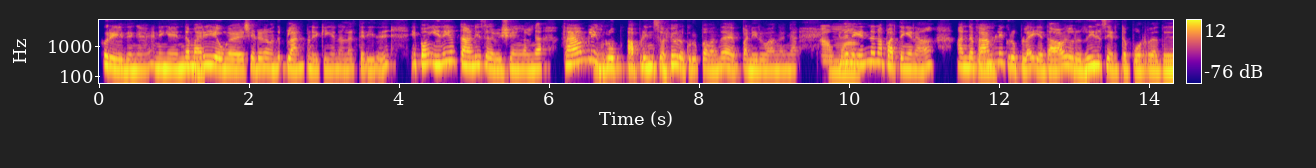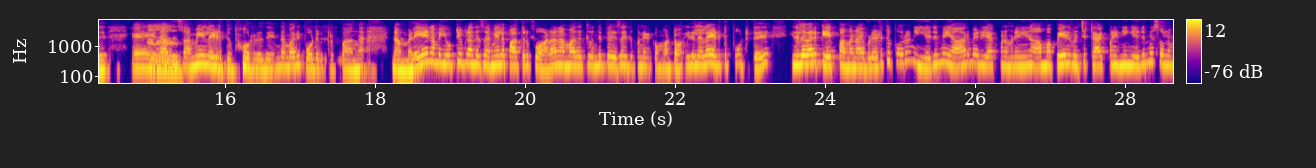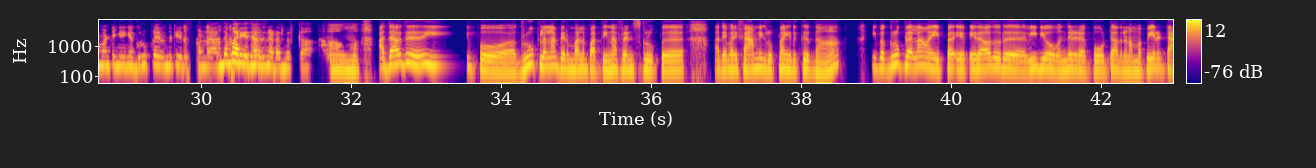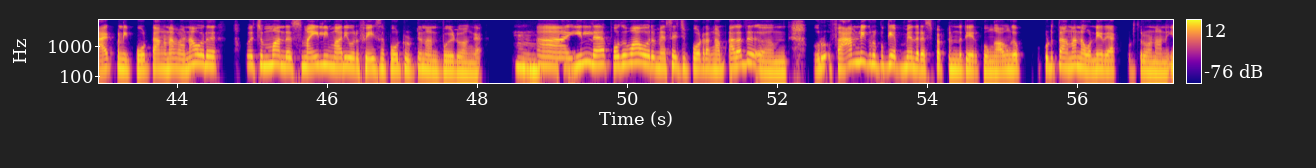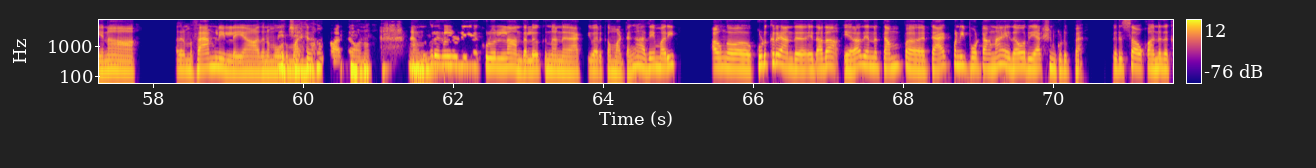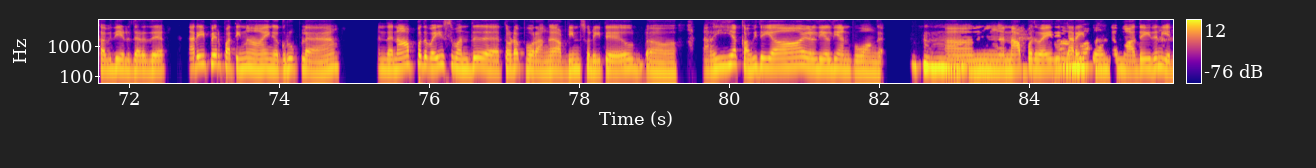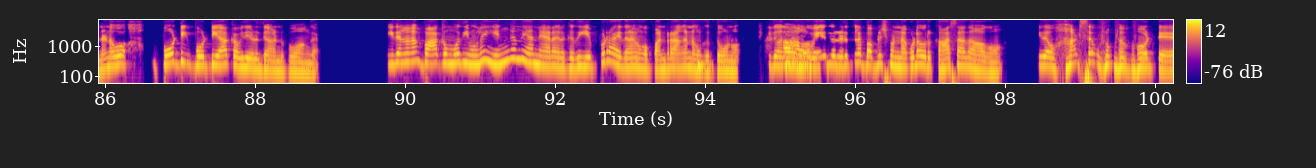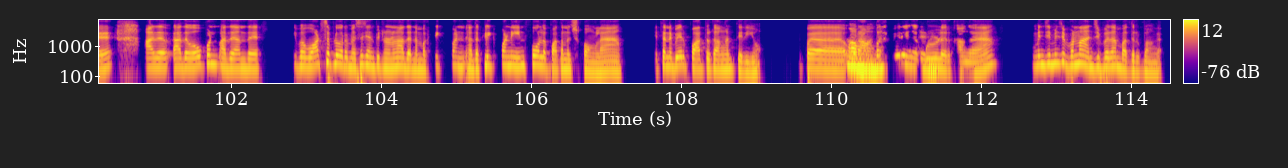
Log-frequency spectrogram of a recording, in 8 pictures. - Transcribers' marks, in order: in English: "ஷெட்யூல்"; laughing while speaking: "சமையல எடுத்து போடுறது"; in English: "டிராக்"; laugh; laughing while speaking: "அந்த மாதிரி எதாவது நடந்திருக்கா?"; in English: "ஸ்மைலி"; in English: "ஃபேஸ"; in English: "ரெஸ்பெக்ட்"; laughing while speaking: "ஒருமாரியா தான் பார்த்தாகணும்"; laugh; in English: "ஆக்டிவ்"; in English: "ரியாக்ஷன்"; unintelligible speech; laugh; sigh; other noise; in English: "பப்ளிஷ்"; laughing while speaking: "இத வாட்ஸ்அப் குரூப்ல போட்டு"; in English: "இன்ஃபோ"
- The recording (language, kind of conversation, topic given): Tamil, podcast, மொபைலில் வரும் செய்திகளுக்கு பதில் அளிக்க வேண்டிய நேரத்தை நீங்கள் எப்படித் தீர்மானிக்கிறீர்கள்?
